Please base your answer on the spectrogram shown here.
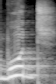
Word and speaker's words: would: তারপরে কি WOULD, এল এর কোনো প্রোনাউন্সিয়েশন নেই, উড, WOUD তে চলে যাচ্ছি, এল এর কোনো প্রোনাউন্সিয়েশন নেই।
